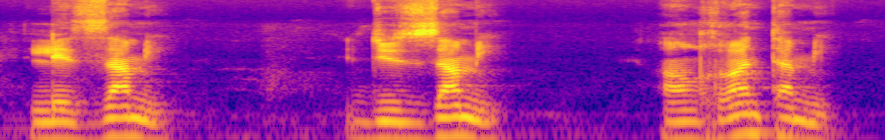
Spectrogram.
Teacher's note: S et X devient Z et D devient T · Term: liaison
